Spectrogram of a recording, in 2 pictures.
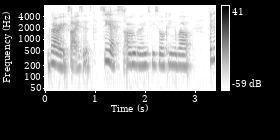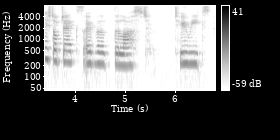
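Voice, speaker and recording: A young English knitting podcaster chats to camera sounding congested and hoarse as she recovers from being unwell. Her medium-pitched voice is a little mellow and fairly even, the pace a little slow, with rambling restarts throughout.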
